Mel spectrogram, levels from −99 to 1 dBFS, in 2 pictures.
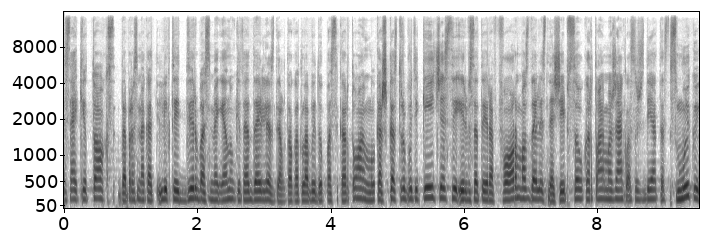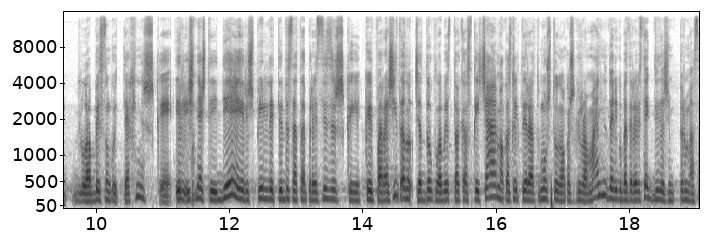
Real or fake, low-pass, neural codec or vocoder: fake; 14.4 kHz; vocoder, 44.1 kHz, 128 mel bands every 256 samples, BigVGAN v2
